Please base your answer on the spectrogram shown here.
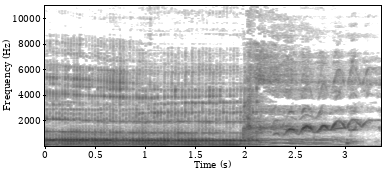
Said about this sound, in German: Kannst du nochmal rülpsen? das geht jetzt nicht mehr, tut mir leid.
